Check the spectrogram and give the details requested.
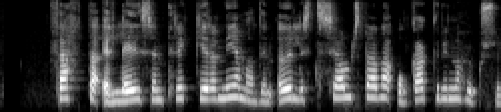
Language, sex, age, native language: Icelandic, female, 30-39, Icelandic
